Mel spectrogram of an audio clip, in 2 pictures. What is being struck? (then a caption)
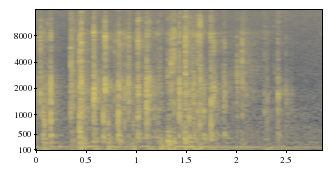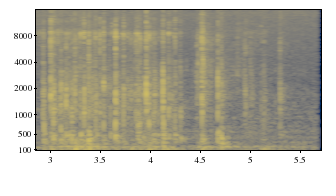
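Plastic mechanical keyboard. Fast two-handed fingertip typing on a white and grey plastic mechanical keyboard. A dense, steady patter of short clicky keystrokes with a deep, thocky low body, dipping briefly in pace near the middle before continuing.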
